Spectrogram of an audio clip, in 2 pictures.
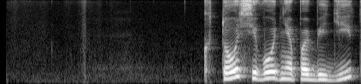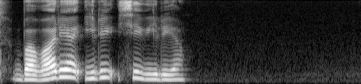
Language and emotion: Russian, neutral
